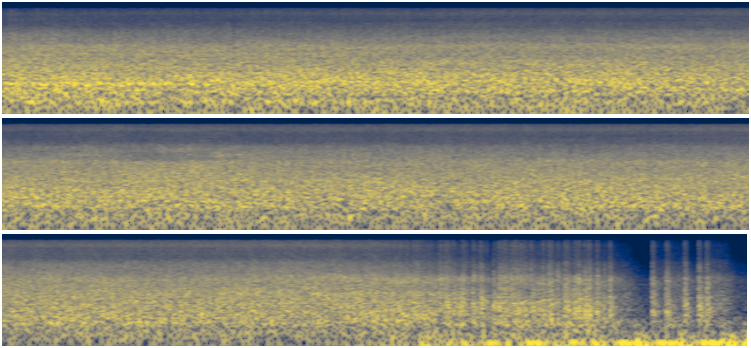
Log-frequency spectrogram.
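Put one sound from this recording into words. Firecrackers crackle and pop in a loud, dense, unbroken rattle nearby.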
